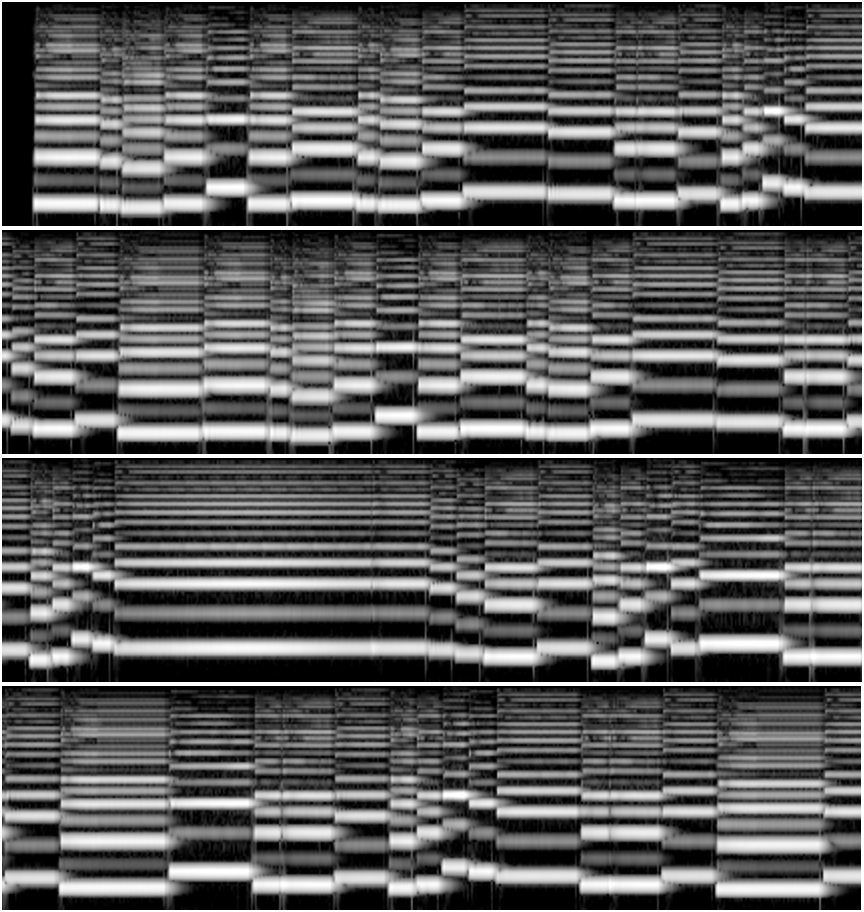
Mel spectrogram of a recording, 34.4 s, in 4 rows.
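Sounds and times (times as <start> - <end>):
old Nidwalden instrumental yodel tune: 0.3 - 34.3.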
